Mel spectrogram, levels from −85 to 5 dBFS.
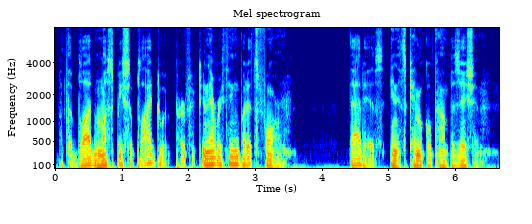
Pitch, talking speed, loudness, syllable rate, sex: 90 Hz, 170 wpm, -22 LUFS, 5.3 syllables/s, male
